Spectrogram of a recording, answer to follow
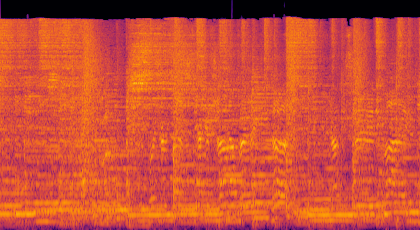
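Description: Live rock band playing: electric guitars and a drum kit, with a man singing from about halfway through and again near the end.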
